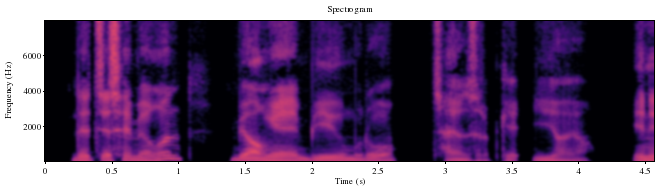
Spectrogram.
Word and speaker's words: 세 명: 세 명. The counter form is 세 and 명 begins with a soft nasal 미음.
